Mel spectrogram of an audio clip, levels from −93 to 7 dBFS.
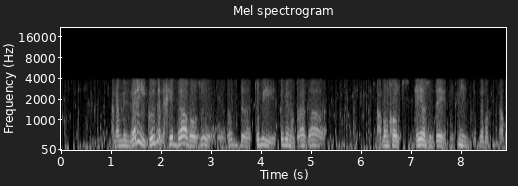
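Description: Speech runs the full clip with two faults present throughout. Overdone noise removal pushes the background down, leaving twinkling specks where individual frequency bands flicker on and off, and the same gating strips quieter parts of the voice. Tandem speech coding adds roughness, muffling and a warbly quality. The sound points to two speech coders in sequence, a low-rate coder like G.729A followed later by G.726 at around 24 kbit/s, with each re-encoding the previous one's errors. Nothing is present above 3.8 kHz.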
